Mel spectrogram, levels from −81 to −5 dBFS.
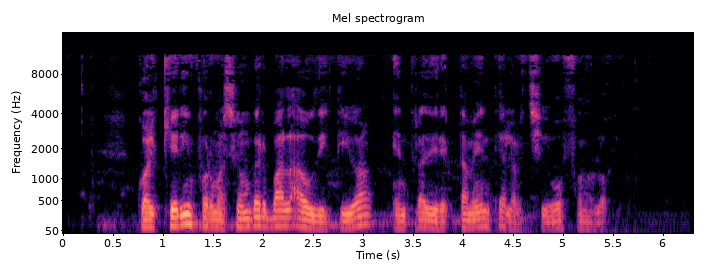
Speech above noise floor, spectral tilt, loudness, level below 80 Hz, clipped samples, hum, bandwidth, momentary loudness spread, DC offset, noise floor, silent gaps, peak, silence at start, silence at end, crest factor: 40 dB; -5.5 dB/octave; -28 LUFS; -52 dBFS; under 0.1%; none; 11.5 kHz; 12 LU; under 0.1%; -67 dBFS; none; -8 dBFS; 0.4 s; 0.85 s; 20 dB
